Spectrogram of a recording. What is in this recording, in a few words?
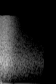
808 clap, drum machines; 808 Extended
